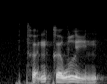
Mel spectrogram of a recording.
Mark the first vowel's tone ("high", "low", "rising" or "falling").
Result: rising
